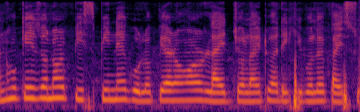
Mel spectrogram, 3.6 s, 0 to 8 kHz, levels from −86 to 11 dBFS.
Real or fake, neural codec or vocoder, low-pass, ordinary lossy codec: fake; codec, 16 kHz, 16 kbps, FreqCodec, smaller model; none; none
